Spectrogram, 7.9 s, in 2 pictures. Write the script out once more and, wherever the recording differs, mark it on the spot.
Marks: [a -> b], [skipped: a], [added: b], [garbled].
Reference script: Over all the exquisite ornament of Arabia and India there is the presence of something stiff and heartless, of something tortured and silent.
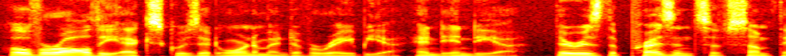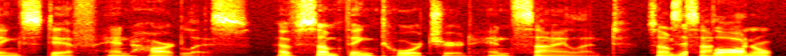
Over all the exquisite ornament of Arabia and India there is the presence of something stiff and heartless, of something tortured and silent. [garbled]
